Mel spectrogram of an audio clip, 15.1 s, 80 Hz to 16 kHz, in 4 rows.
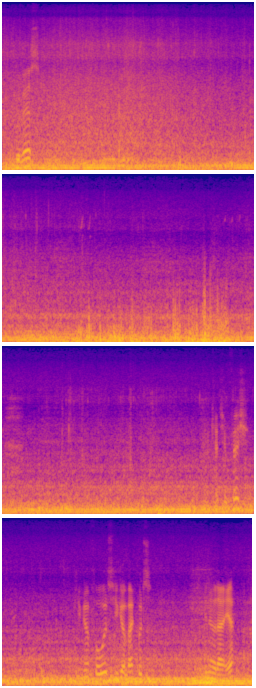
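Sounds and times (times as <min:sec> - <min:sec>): jet ski engine humming: 0:00.0 - 0:15.0
water splashing: 0:00.0 - 0:15.0
wind buffeting microphone: 0:00.0 - 0:15.0.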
